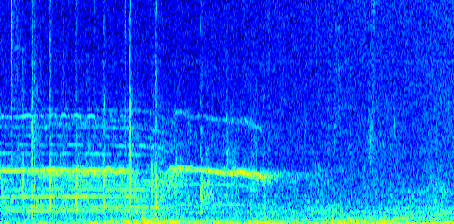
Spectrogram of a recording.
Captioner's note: applause and cheering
